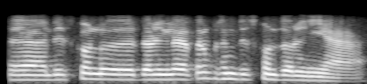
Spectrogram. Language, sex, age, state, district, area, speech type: Tamil, male, 45-60, Tamil Nadu, Tiruchirappalli, rural, conversation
